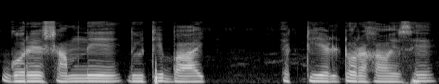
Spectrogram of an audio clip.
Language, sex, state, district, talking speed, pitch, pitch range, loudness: Bengali, male, Assam, Hailakandi, 120 wpm, 140 Hz, 135-145 Hz, -17 LUFS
